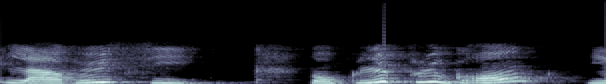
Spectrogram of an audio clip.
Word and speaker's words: grand: الصفة الثالثة grand grande. في الماسكولين grand والفيمينين grande. بالنسبة لغران هي كبير، و grande هي كبيرة. دونك grand ما كنطقوش دي grand، ولكن في الفيمينين كنطقوها، كنقولو grande.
